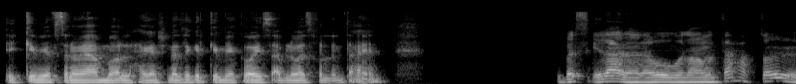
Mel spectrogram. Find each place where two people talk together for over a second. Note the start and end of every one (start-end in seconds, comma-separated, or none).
none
